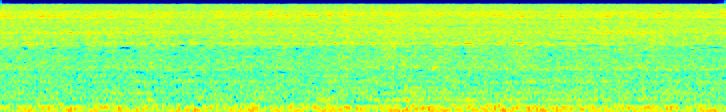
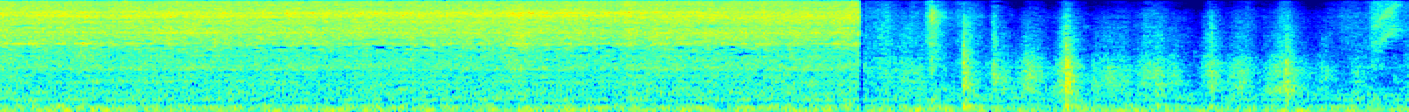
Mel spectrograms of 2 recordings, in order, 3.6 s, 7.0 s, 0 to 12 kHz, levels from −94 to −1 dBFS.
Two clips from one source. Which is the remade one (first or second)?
second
